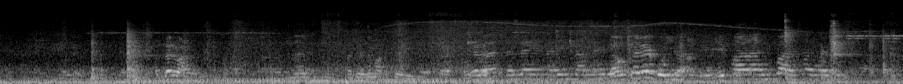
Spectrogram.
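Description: Young men call out to each other nearby.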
